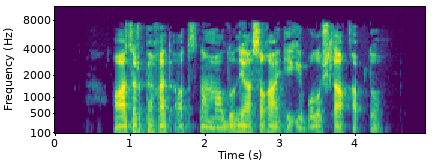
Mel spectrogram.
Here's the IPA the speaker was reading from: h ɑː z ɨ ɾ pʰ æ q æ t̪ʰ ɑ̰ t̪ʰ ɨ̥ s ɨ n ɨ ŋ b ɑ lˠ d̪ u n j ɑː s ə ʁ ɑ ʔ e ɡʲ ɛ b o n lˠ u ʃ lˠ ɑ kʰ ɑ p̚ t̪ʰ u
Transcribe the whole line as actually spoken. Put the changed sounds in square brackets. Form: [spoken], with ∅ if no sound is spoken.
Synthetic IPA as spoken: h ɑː z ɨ ɾ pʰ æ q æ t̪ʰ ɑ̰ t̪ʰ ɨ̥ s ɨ n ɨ ŋ [m] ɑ lˠ d̪ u n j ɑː s ə ʁ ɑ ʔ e ɡʲ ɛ b o [∅] lˠ u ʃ lˠ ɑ [qʰ] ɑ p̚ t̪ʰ u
